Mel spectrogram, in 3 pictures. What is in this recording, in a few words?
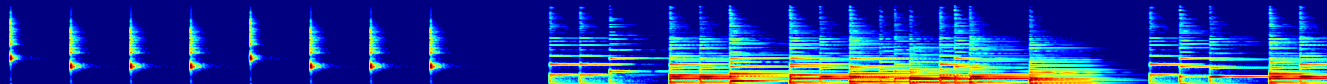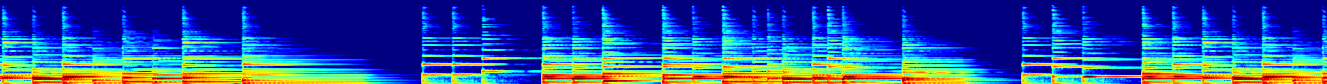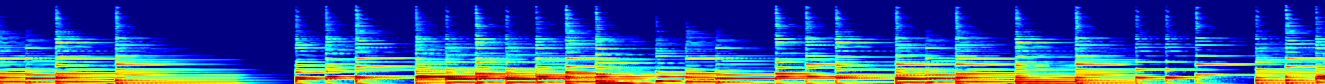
play along without guitar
